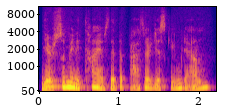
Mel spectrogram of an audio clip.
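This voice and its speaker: Gravelly Indonesian-accented man, halting delivery. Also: mid-range voice, lively intonation, mellow, muffled recording. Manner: halting, searching for words, repeats himself. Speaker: podcast host, interviewer. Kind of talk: casual interview chat.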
